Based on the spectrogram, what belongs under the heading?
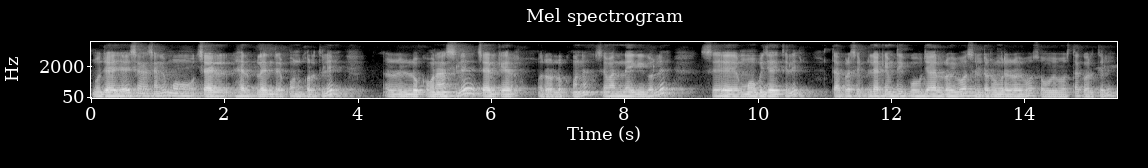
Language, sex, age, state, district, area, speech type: Odia, male, 30-45, Odisha, Kalahandi, rural, spontaneous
